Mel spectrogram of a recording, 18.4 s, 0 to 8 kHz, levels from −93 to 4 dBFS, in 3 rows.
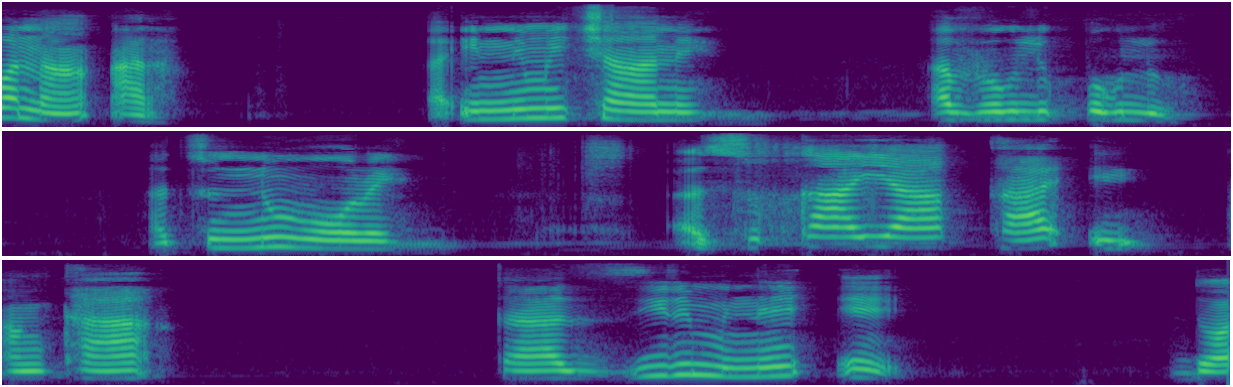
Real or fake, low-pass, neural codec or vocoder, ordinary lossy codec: real; 7.2 kHz; none; AAC, 48 kbps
